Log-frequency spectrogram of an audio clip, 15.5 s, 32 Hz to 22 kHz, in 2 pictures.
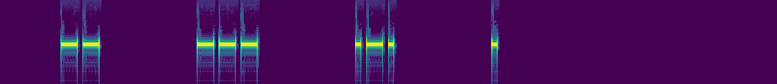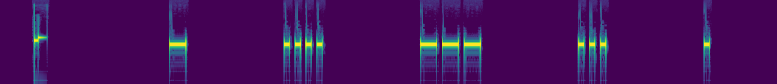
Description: Morse code, heard as a keyed tone, about 22 wpm, spaced as for 8 wpm, 700 Hz. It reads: MORE THOSE
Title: 6x Character Spacing - Top 300 Words - 22wpm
